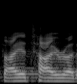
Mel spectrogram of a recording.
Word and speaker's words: Thyatira: Now, as I said to the first service, you can argue with me all day long on how you want to pronounce that, okay? I'm going with Thyatira.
